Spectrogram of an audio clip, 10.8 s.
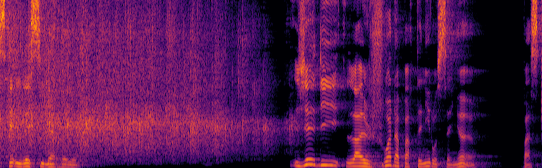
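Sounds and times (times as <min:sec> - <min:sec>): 
congregation applauding in praise of the Lord at a French-language church service: 0:00.0 - 0:06.0
speech: 0:00.2 - 0:01.7, 0:05.9 - 0:09.6, 0:10.5 - 0:10.8.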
